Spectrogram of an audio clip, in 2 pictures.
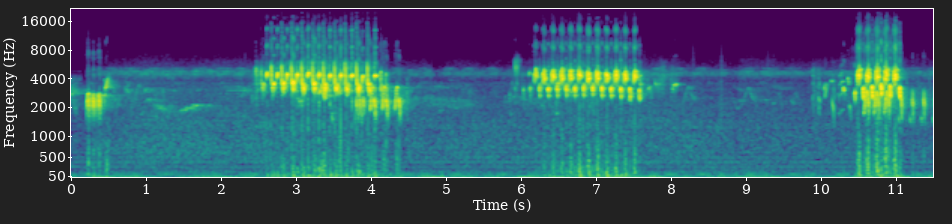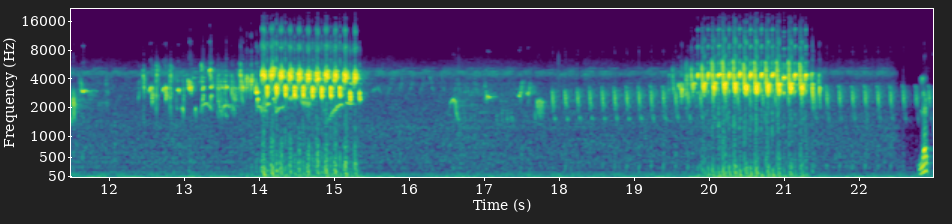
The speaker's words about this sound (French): la fauvette d'Abillarde reste cachée dans son fourré d'épines, mais son chant domine tout le canton.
